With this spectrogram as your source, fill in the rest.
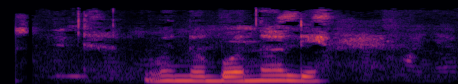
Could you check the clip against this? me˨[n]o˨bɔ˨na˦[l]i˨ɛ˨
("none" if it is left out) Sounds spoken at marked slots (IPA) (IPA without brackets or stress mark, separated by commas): n, l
